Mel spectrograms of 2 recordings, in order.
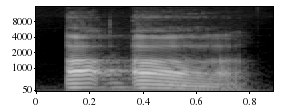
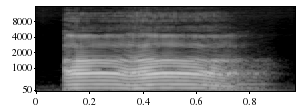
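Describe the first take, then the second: First: The second glottal stop is crisp and firm. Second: The second glottal stop is softened and breathy. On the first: "Ini muhaqqaqah" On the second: "kemudian yang kedua ditashil, maka suaranya menjadi aha"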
